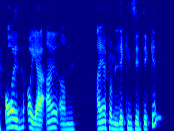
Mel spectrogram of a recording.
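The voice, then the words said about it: Weird put-on German accent. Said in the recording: “with this weird ... German accent.”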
